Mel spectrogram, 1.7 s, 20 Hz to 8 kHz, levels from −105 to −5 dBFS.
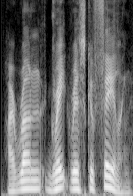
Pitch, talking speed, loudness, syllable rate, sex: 120 Hz, 215 wpm, -15 LUFS, 4.6 syllables/s, male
